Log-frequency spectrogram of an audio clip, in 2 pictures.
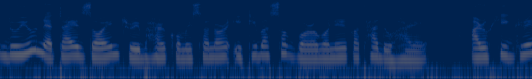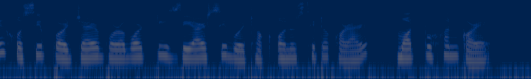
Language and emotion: Assamese, neutral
